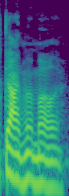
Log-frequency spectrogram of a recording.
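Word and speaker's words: Gottemoeller: Gottmuller, am I butchering your name? If I am, please correct me. No? Okay. No, sir, just perfect. I've been called a lot of things, but you're pronouncing my name right.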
